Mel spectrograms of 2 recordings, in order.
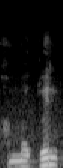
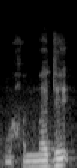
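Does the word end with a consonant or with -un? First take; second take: -un; consonant. First: The word ends with an added -un syllable. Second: The word ends with a bare consonant. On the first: The word is read on without stopping. "മുഹമ്മദുൻ എന്നല്ല" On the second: The reader stops on this word. "മുഹമ്മദ് എന്ന് പറയലുണ്ട്"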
